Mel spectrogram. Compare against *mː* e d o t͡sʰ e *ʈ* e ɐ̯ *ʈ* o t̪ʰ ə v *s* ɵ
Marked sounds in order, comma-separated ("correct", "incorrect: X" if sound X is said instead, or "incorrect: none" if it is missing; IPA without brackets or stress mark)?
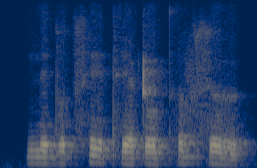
incorrect: n̪, incorrect: tʰ, correct, correct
